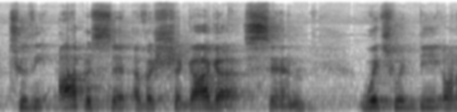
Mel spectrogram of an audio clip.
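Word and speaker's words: שגגה: It's actually pronounced like this. I thought it was classic. Shagaga.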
